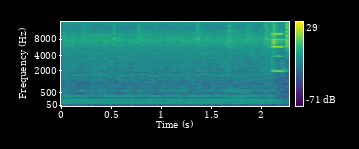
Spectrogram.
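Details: Brastemp microwave making noise and not heating: steady low buzzing hum with fixed tone, then a beep; hum stopped when magnetron removed, so magnetron faulty, replaced along with diode. Loud hum.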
